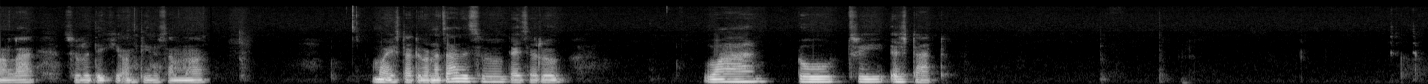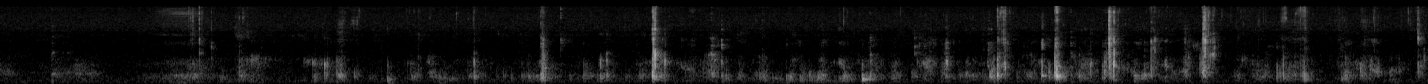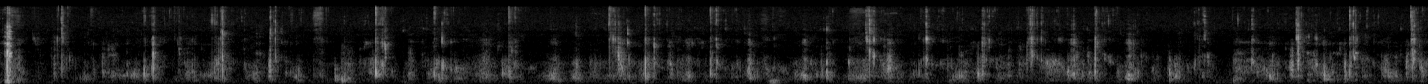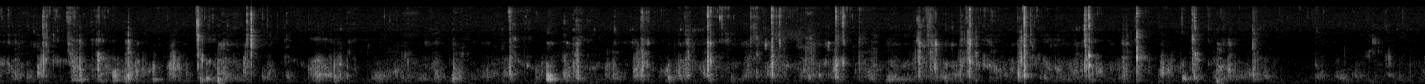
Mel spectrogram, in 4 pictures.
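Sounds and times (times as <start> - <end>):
people chewing food: 15.8 - 57.0.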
